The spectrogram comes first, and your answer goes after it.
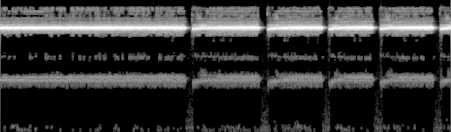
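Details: Green pine cricket (청솔귀뚜라미) singing a pure, shrill, high whistle held in long stretches of about one second or more, broken by brief gaps, with a faint lower tone beneath.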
